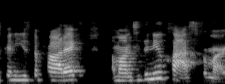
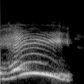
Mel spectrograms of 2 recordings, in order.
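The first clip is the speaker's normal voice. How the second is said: high, cheery "Hey" to a new recruit; mock-cheerful hello on a follow-up call; bright greeting; 11 semitones higher, 4 dB louder than usual.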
